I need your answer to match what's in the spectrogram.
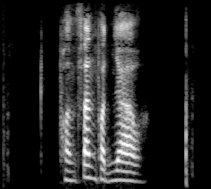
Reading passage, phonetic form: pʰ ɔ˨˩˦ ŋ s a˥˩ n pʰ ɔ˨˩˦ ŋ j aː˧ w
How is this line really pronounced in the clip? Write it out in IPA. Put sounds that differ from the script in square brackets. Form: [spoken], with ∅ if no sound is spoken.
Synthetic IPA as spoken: pʰ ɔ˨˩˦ [n] s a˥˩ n pʰ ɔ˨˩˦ [n] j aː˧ w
